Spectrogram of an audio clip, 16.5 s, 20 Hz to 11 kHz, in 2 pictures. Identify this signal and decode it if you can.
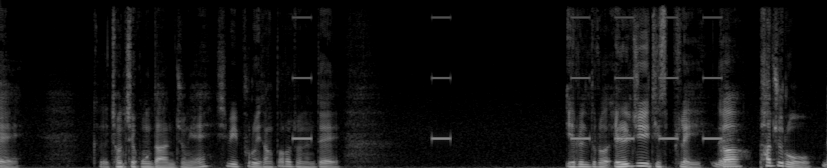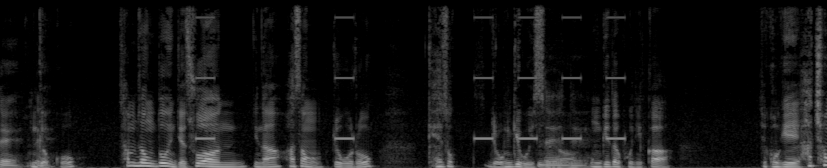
Beep code, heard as beeps from a small speaker, played twice, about 1950 Hz, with speech in Korean. 1-1-4. In Phoenix BIOS tables: BIOS ROM checksum failure.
